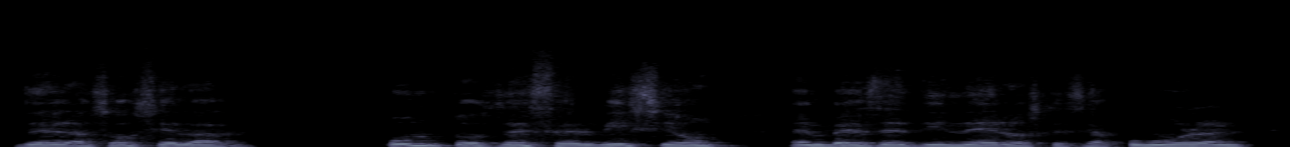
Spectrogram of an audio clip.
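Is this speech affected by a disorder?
Yes: Parkinson's disease; onset 12 to almost 13 years ago, age 93, dopamine pills, affects smell, taste, balance, body rigidity.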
